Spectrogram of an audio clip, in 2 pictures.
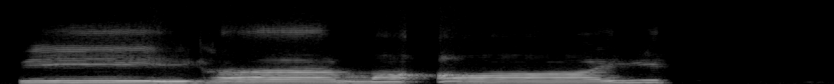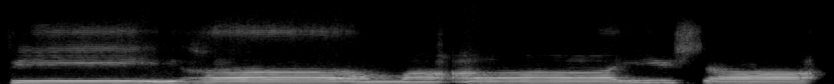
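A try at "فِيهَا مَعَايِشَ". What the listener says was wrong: Soalnya pendek ya Bu ya. Jangan dipanjangin ya Bu. Isya, sin gede ya Bu ya. Fiha ma'ayisya.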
